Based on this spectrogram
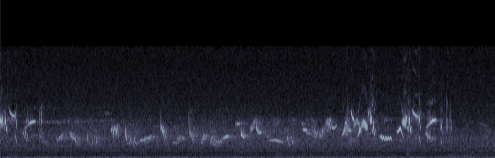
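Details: European stonechat song: a fast, scratchy jumble of high twittering notes and short squeaky whistles, running on almost without pause over a faint low rumble.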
